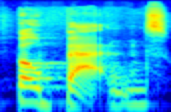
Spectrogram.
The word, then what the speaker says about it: Beauxbatons: It's Beauxbatons. Or if you're British, it's Beauxbatons, which I never understood, but you know, you get the idea.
